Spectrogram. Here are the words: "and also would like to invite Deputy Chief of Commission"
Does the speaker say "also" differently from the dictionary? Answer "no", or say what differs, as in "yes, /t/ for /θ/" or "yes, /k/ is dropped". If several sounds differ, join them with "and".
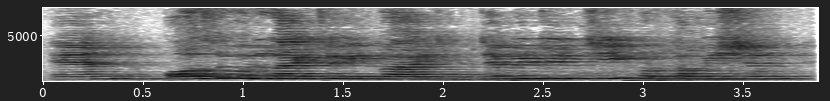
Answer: no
